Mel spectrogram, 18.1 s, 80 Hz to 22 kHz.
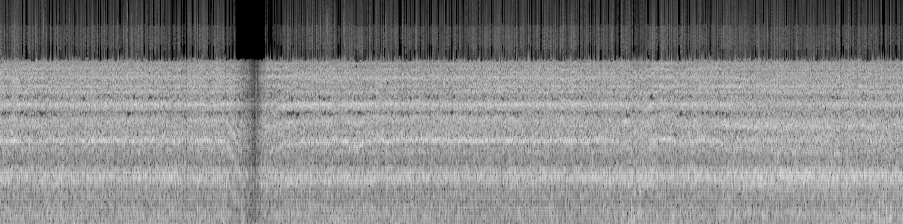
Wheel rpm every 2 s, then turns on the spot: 230, 230, 140, 220, 230, 230, 230, 220, 210.
none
